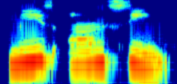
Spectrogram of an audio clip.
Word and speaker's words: mise en scène: Mise en scène is a French term. In English it's pronounced as mise en scene.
